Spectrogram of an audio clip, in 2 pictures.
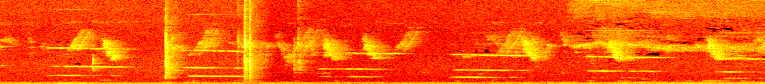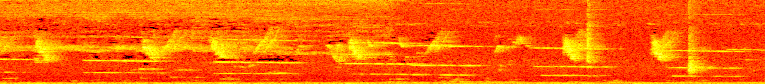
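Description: Small birds chirping over and over, quick high notes that drop in pitch mixed with short whistled notes, over a steady low hum.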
